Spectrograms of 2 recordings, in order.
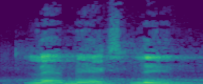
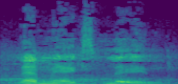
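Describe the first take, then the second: First: Said in the usual way. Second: Emphatic call. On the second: Shown as a demonstration. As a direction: call it out to the congregation.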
